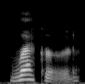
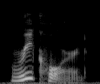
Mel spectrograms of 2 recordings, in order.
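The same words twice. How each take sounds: First: "record" stressed on the first syllable, RECK-erd; "record" as a noun, strong start and weak ending. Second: "record" stressed on the second syllable, ri-CORD; "record" as a verb, light start and strong ending. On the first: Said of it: "the noun". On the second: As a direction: punch the second syllable of "record", drawn out slowly. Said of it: "the verb". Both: Shown as a demonstration.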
